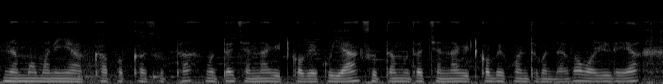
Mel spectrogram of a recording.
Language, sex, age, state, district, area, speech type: Kannada, male, 45-60, Karnataka, Bangalore Rural, rural, spontaneous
